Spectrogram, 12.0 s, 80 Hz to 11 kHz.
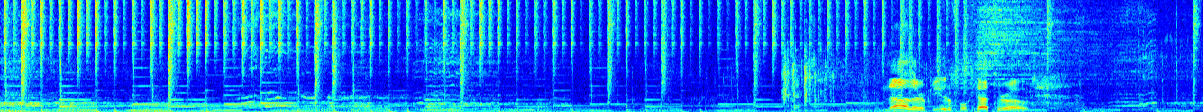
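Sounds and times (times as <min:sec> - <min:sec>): electronic music with fast drum beat: 0:00.0 - 0:12.0.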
